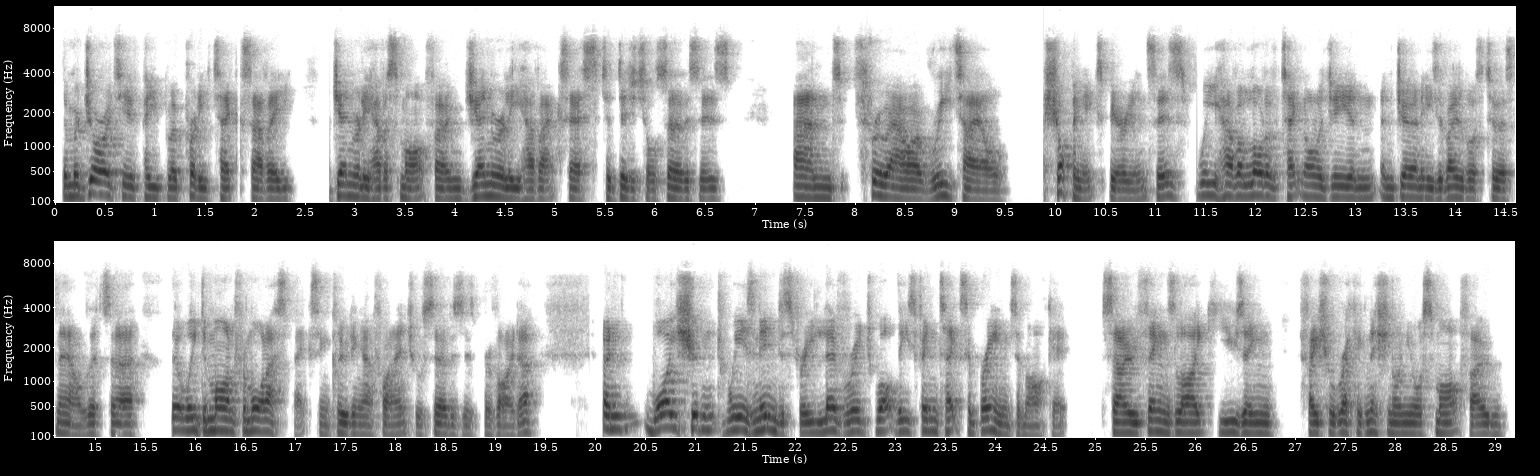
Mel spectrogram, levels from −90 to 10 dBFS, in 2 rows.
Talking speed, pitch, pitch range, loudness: 150 wpm, 130 Hz, 120-150 Hz, -19 LUFS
